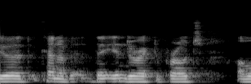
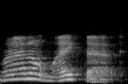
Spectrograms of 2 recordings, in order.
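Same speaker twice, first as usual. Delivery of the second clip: put-on small child voice, much higher; 7 semitones higher than usual. Recounting what children said at mealtimes, imitating a small child. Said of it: "That was an amazing impression of a small child".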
